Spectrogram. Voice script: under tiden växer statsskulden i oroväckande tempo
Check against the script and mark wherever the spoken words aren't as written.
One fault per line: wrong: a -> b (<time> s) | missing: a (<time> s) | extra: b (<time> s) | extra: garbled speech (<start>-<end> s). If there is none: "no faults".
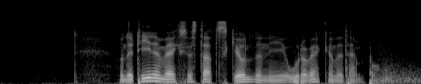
no faults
